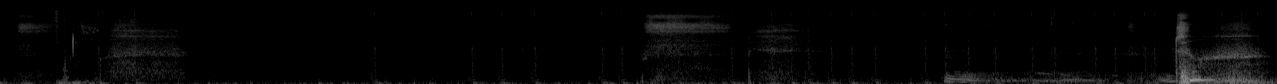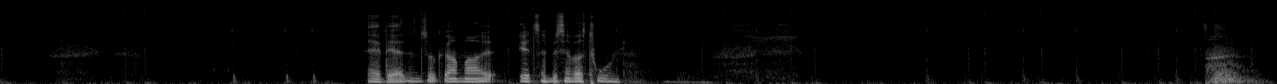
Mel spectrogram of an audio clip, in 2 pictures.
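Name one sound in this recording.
Short menu clicks tick as selections change.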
